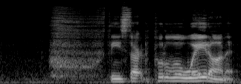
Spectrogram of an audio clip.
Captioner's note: relieved sigh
